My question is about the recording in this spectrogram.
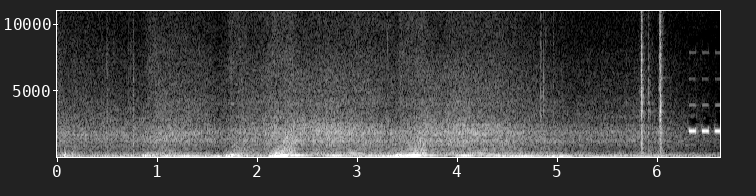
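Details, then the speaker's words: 1995 Honda Civic Si coupe, 1.6 manual, after new resonator/intermediate pipe and muffler: deep, even engine note through a few revs, quiet with no major exhaust leaks, only slight hiss at a flange when the tailpipe is covered. "So all you hear right now is just basically engine noise. That's all we really want, right? It's nice and quiet. Doesn't seem to be any major exhaust leaks."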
